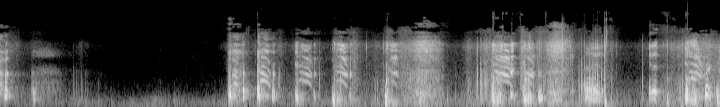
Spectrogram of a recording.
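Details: Girl coughing: a run of repeated, fairly loud voiced coughs in quick bursts, with a few breaths between groups.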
